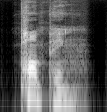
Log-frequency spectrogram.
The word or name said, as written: popping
